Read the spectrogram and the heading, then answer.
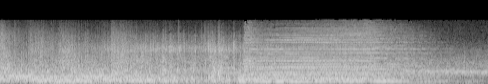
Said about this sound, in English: When suddenly there was a flash of light and a loud explosion.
